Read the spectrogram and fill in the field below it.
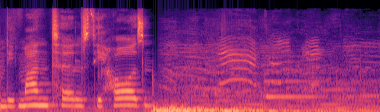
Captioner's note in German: Schreie; Düstere Musik, Stimmengewirr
